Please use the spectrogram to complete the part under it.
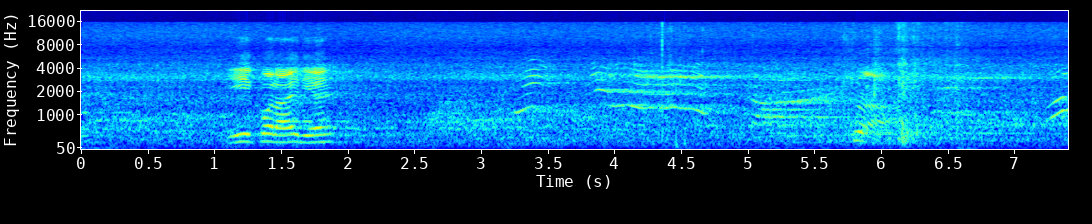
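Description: Water splashes as children move through it.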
